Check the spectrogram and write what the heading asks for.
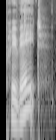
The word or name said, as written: privat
